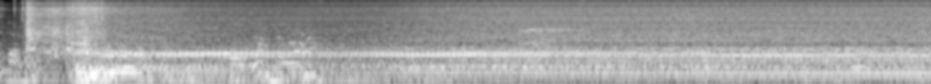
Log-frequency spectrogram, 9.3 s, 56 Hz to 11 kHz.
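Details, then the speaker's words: Ford Fiesta with a cylinder 4 misfire code and a reported judder while driving: right after startup, a steady mid-pitched whir sits over an uneven idle and does not follow engine speed. First thought to be an air leak, now suspected alternator bearing. "sounds like an air leak to me no it's not an air leak tell you what it is it's a bearing"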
